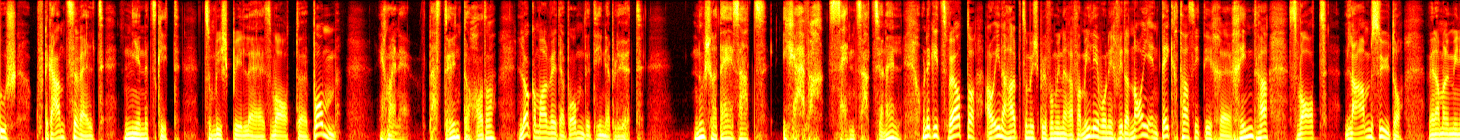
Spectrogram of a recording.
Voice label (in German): Thurgauer Dialekt; Reto Scherrer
